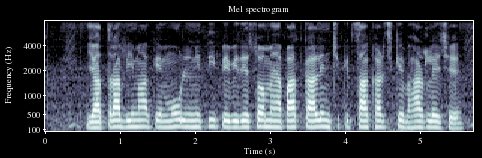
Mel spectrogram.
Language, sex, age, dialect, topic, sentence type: Maithili, male, 25-30, Angika, banking, statement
